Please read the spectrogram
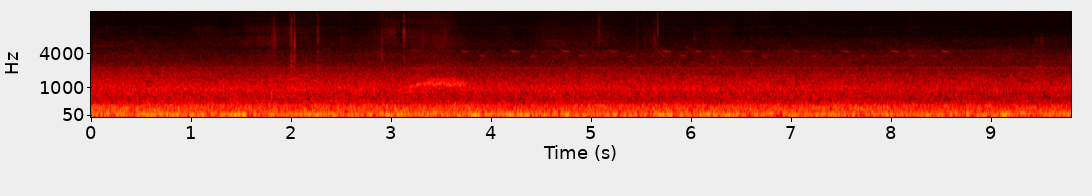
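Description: Outdoor urban ambience: a steady low rumble of distant traffic, with a brief faint tone about three seconds in.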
